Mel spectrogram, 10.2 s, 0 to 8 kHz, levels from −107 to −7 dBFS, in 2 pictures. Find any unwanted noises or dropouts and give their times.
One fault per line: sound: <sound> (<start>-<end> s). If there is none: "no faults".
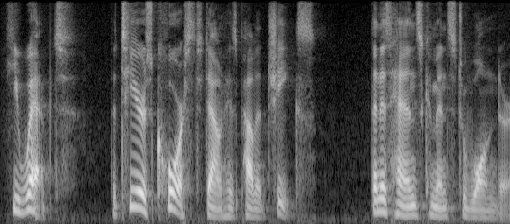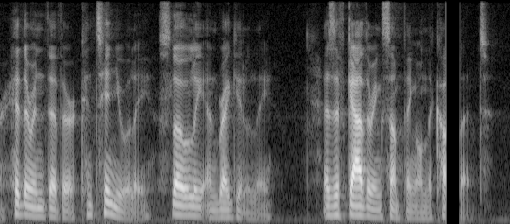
sound: dropout (9.6-9.7 s)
